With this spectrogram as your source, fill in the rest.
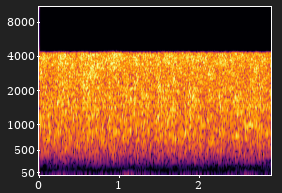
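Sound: warm applause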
